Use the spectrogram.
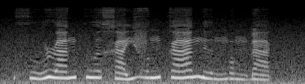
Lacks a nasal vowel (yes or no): yes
